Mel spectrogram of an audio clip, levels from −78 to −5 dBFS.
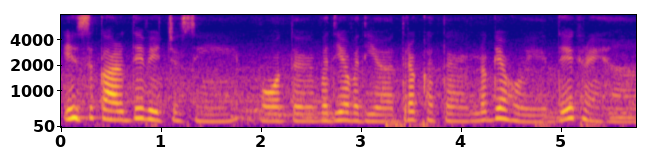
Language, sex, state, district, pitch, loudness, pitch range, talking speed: Punjabi, female, Punjab, Kapurthala, 210 Hz, -21 LUFS, 190-235 Hz, 145 wpm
